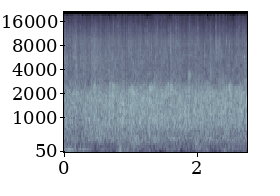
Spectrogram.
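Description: Audience applause welcoming the head of the Kaunas Žalgiris basketball club as a guest: dense, steady clapping from many hands that holds at an even level throughout.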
